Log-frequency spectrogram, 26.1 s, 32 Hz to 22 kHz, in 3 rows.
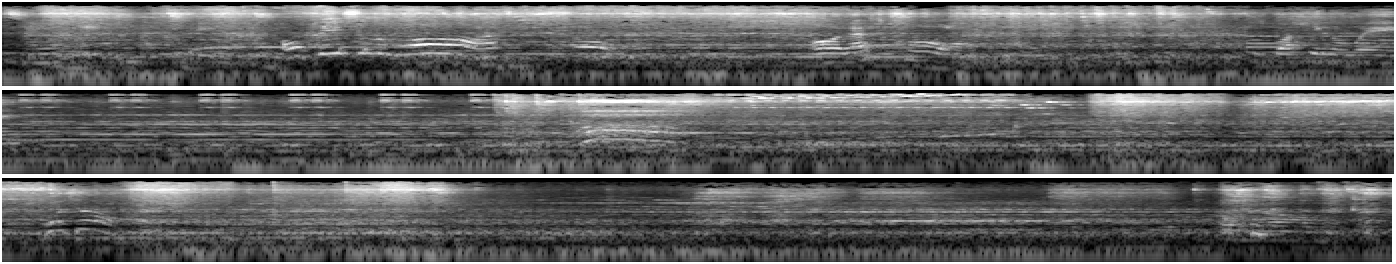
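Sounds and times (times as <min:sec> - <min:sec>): dramatic score: 0:00.0 - 0:26.0.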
